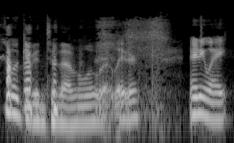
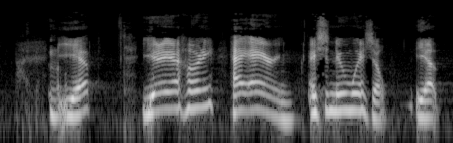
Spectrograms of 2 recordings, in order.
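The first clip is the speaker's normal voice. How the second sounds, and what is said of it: Imitates parents' regional accent. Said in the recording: “I love that my parents have that kind of accent. ... That's exactly how they talk. It's actually kind of how they talk.”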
